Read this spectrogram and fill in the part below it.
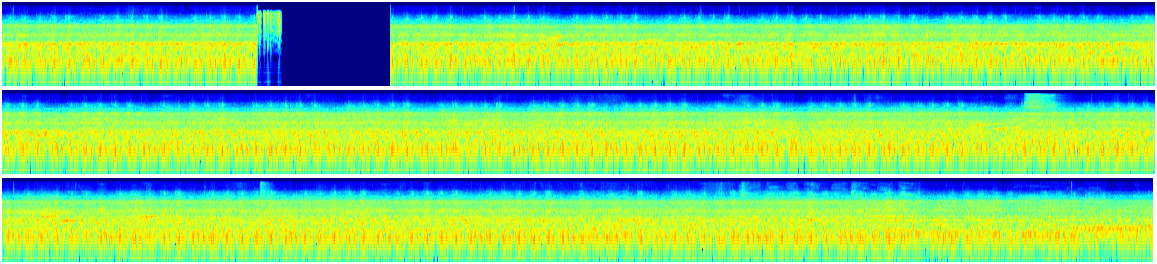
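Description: Dense, droning electronic music plays live through loudspeakers.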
